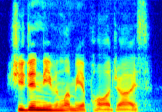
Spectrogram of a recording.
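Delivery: ordinary delivery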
